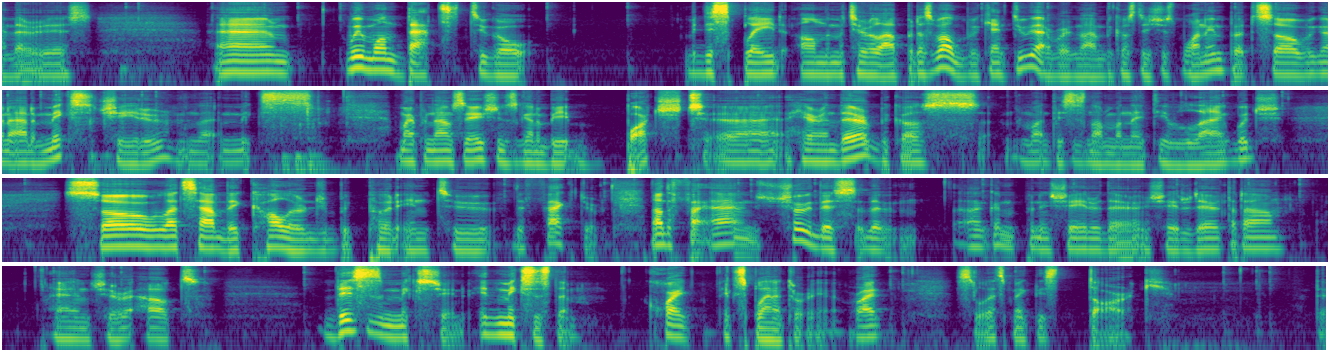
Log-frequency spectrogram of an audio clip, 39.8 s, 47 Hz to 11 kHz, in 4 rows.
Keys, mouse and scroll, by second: 0.0 click, 5.4-8.2 drag, 10.0 click, 15.6 click, 26.0 drag, 27.9 drag, 32.3-37.4 drag.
